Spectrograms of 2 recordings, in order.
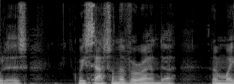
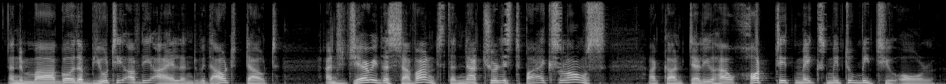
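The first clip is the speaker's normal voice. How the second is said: gushing courtly visitor, higher and eager; effusive Indian guest; 5 semitones higher, 3 dB louder than usual. Acted. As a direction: flatter each family member in turn. Voices the visiting Gigi.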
